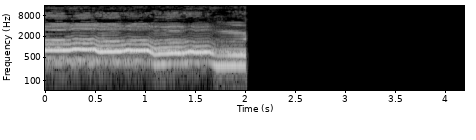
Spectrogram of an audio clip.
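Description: A woman's voice singing a long, ornamented note that steps down in pitch in a flamenco-style run, live. It cuts off suddenly about halfway through, leaving dead silence.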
